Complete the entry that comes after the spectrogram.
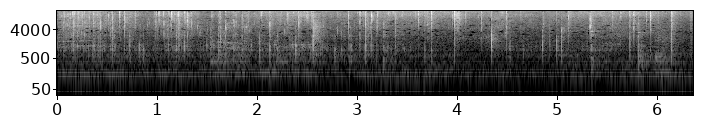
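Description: A sabudana and potato papadi frying in hot oil: a steady sizzle with many small crackling pops while a slotted spoon turns and lifts it.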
